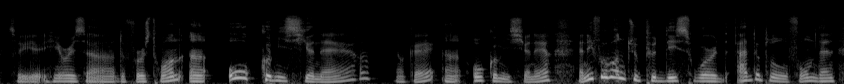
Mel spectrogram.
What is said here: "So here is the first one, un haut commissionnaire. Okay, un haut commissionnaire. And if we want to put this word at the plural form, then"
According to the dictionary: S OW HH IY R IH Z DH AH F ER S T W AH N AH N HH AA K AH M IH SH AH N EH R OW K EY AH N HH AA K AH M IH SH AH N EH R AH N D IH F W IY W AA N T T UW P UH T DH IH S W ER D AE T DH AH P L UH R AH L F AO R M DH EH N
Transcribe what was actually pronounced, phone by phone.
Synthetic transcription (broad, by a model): S OW HH IY R IH Z DH AH F ER S T W AH N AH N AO K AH M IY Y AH N EH R OW K EY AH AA K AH M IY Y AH N EH R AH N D IH F W IY W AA N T T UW P UH T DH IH S W ER D AE T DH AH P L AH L F AO R M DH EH N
